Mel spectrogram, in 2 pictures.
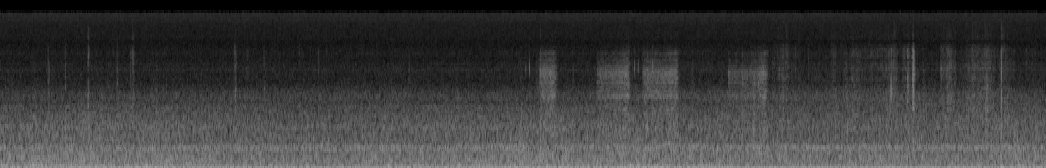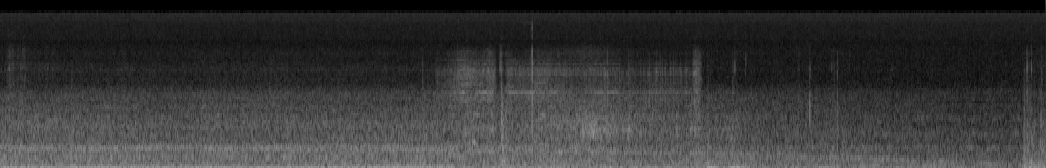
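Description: A car engine hums steadily from inside the cabin.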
